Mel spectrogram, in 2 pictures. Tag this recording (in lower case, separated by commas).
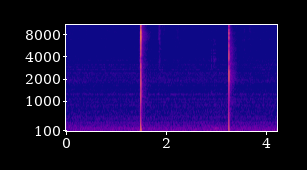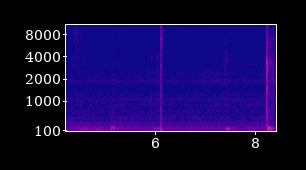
hands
